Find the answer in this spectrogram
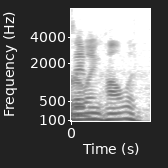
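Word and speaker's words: Erling Haaland: Eurling Holland.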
